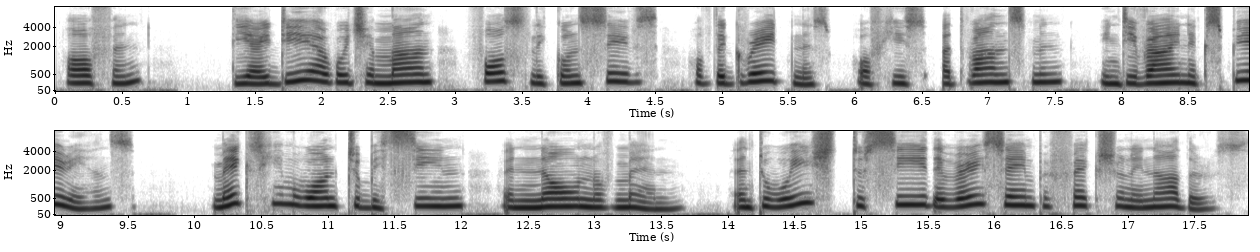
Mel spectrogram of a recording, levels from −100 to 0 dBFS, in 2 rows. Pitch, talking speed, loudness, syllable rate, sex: 235 Hz, 125 wpm, -19 LUFS, 3.9 syllables/s, female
